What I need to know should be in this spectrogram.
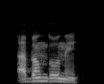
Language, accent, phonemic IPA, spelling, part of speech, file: French, France, /a.bɑ̃.dɔ.ne/, abandonné, verb / adjective / noun, LL-Q150 (fra)-abandonné.wav
- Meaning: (verb) past participle of abandonner; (adjective) given up, abandoned; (noun) abandonee, one who is abandoned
